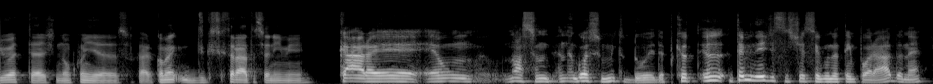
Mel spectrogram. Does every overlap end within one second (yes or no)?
yes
